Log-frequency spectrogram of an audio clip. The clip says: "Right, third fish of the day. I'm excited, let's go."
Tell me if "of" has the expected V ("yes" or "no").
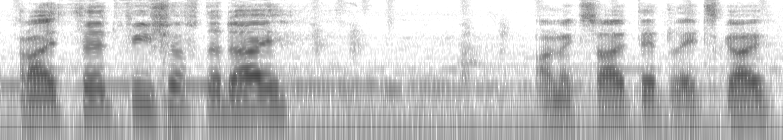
no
